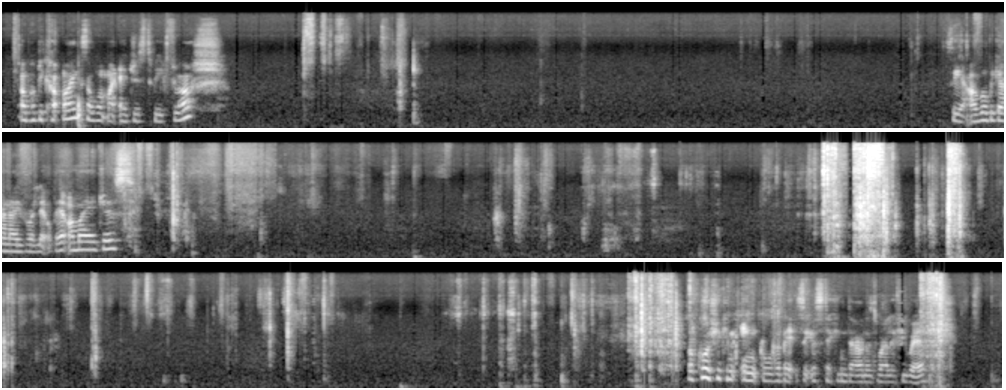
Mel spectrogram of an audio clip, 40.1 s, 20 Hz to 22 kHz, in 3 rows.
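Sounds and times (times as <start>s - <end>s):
paper rustling: 12.8s - 31.6s, 32.6s - 40.0s
paper tearing: 24.0s - 26.3s, 32.7s - 37.1s, 38.9s - 39.5s.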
